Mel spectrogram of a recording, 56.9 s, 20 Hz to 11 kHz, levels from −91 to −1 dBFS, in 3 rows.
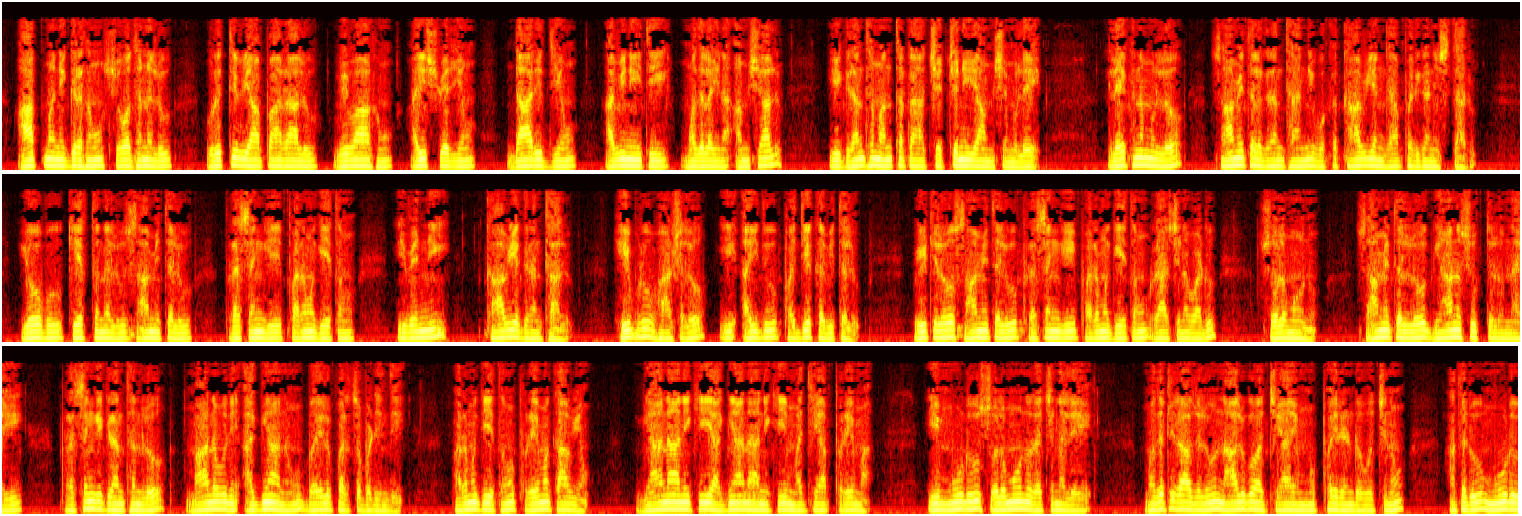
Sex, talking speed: male, 70 wpm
